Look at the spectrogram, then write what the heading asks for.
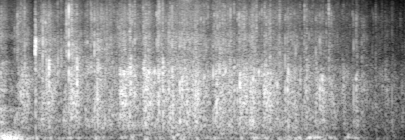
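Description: A crowd applauds steadily for about four seconds at a breakfast event, welcoming a woman invited to the front: a dense crackle of many hands clapping at once that holds level before tapering slightly at the end.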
